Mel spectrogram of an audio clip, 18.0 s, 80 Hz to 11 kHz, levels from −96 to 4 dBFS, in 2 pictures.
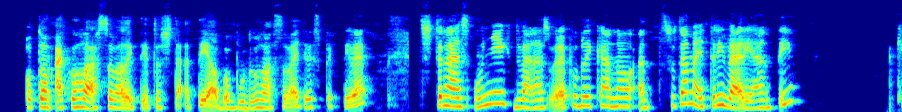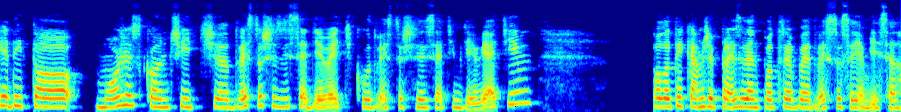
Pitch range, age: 215-260 Hz, 20-39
